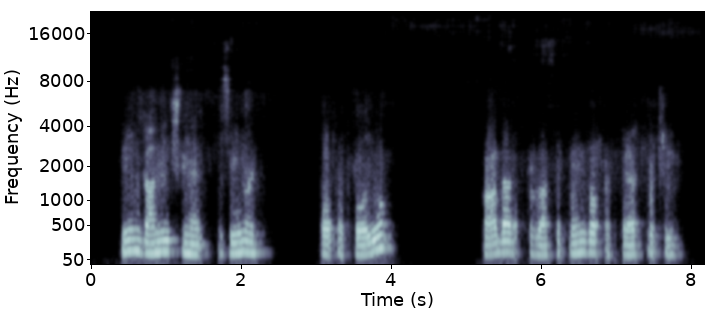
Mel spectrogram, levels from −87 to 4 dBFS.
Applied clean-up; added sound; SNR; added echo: neural mask model Resemble Enhance denoiser.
